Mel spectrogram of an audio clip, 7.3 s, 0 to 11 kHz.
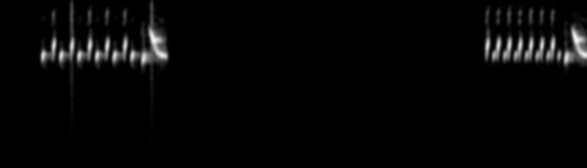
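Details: Syrian European goldfinch performing a certified song style numbered 31: two bright, high phrases of quick repeated twittering notes, each ending in a rising buzzy flourish, separated by about four seconds of silence.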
